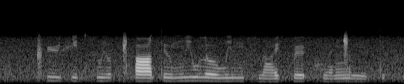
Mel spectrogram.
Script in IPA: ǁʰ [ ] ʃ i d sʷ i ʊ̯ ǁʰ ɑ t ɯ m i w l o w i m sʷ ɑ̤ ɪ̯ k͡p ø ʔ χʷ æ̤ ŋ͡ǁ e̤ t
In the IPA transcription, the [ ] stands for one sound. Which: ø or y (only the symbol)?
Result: y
